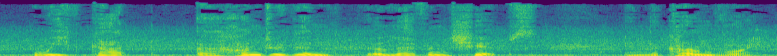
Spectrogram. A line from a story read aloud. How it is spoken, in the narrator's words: Anakin said nervously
